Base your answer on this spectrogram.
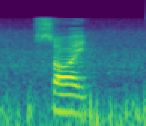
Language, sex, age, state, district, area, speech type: Assamese, male, 18-30, Assam, Nalbari, rural, read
